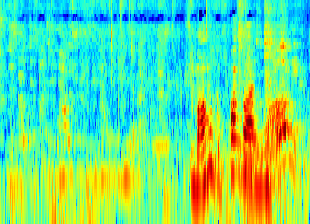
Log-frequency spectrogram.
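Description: A dog's claws click on a wooden floor.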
